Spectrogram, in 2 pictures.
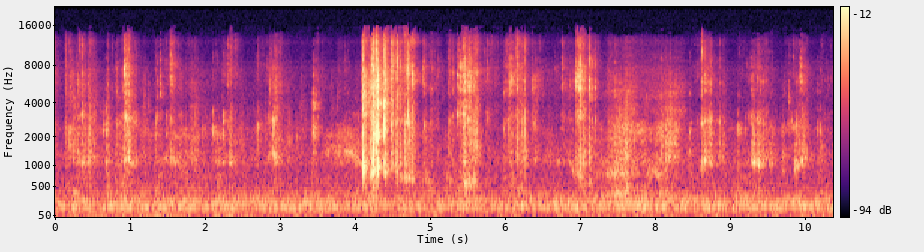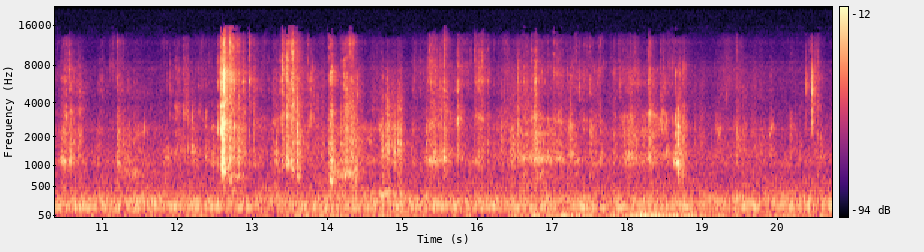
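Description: Close-up crunching and chewing of tortilla chips: a string of small crisp crackles, with louder crunching bites about four seconds in and again about twelve and a half seconds in.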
